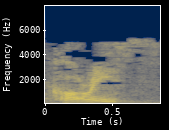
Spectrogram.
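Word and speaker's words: choris (χωρίς): The word apart from, Greek word choris, accent on the last syllable, long O.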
